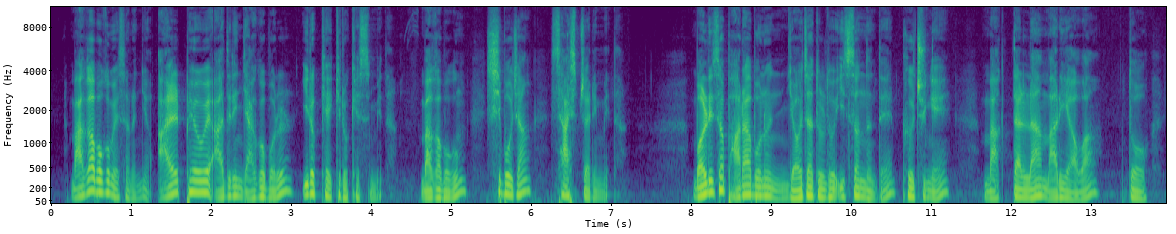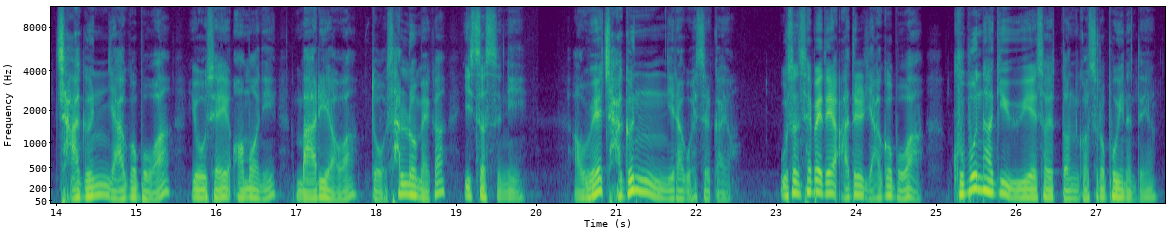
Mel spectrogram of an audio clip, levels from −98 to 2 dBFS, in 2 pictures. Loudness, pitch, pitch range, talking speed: -20 LUFS, 95 Hz, 85-120 Hz, 275 characters per minute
